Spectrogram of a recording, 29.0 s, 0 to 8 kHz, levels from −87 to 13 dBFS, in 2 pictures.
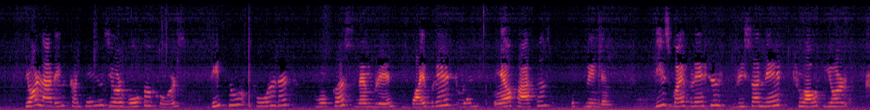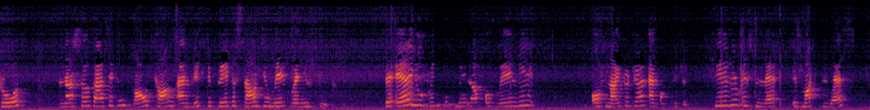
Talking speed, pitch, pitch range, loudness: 120 wpm, 295 Hz, 275-335 Hz, -26 LUFS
